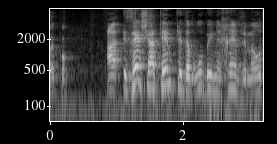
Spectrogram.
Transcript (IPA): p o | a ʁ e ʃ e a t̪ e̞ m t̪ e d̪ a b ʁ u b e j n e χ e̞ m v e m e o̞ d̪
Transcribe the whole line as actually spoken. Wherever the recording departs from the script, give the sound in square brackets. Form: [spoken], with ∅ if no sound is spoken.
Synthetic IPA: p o | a [z] e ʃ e a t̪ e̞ m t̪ e d̪ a b ʁ u b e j n e χ e̞ m [z] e m e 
